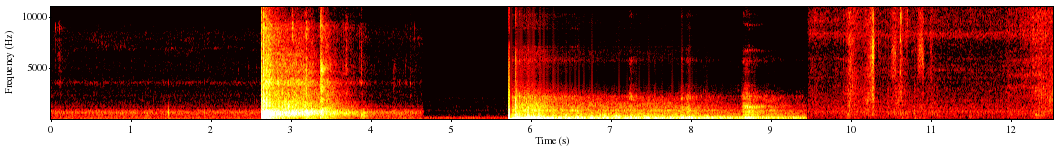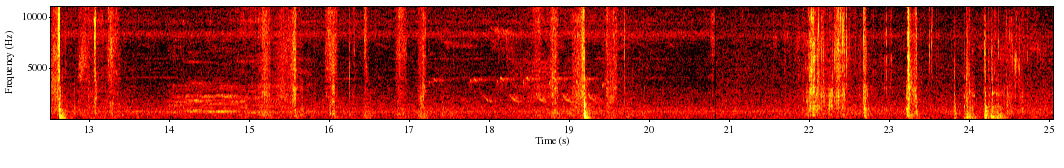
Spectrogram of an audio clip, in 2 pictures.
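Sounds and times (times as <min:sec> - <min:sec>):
faint bird calls: 0:17.1 - 0:19.7.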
